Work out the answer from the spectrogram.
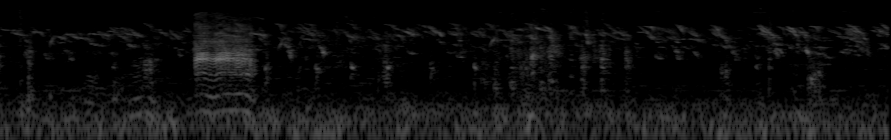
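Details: Bathing pet gosling; one loud splash at two seconds, otherwise dense, high-pitched peeps falling in pitch, delivered in quick irregular series.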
